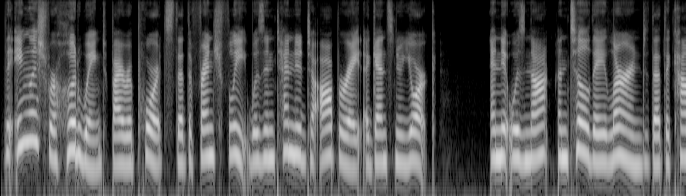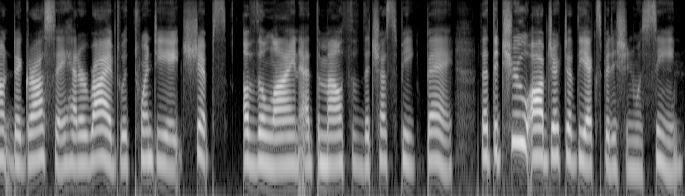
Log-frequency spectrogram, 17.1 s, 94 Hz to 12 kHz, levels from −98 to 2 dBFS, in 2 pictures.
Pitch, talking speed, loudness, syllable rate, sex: 225 Hz, 190 wpm, -22 LUFS, 5.0 syllables/s, female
